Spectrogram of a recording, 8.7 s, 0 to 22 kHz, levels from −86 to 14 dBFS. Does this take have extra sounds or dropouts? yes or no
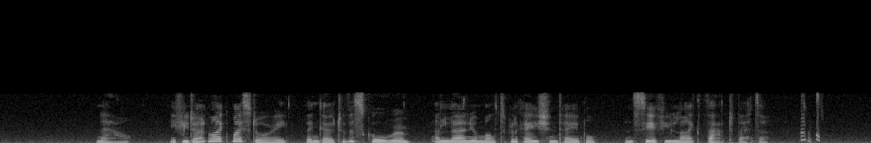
yes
